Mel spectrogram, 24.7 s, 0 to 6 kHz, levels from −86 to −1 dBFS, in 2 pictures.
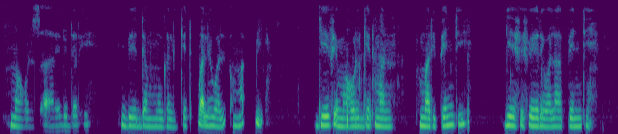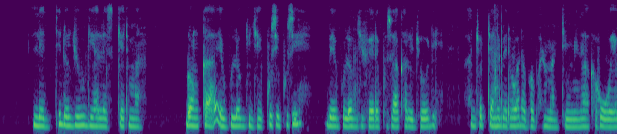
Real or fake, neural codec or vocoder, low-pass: real; none; 5.4 kHz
